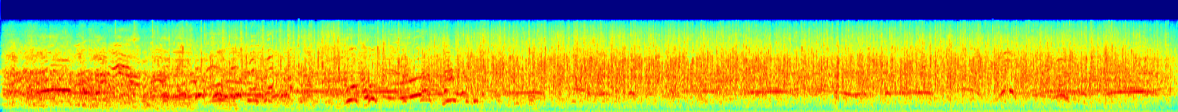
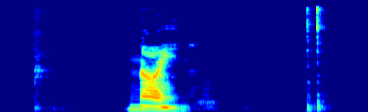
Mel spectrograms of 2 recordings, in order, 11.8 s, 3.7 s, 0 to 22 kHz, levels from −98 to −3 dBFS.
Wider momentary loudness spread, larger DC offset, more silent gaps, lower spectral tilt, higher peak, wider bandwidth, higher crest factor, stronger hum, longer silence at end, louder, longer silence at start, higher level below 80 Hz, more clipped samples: second, 2 LU vs 13 LU; first, 0.4% vs under 0.1%; second, none vs 2.33-2.43 s, 2.53-3.00 s; second, -1 dB/octave vs -4.5 dB/octave; first, 0 dBFS vs -12 dBFS; second, 10.5 kHz vs 16.5 kHz; second, 14 dB vs 24 dB; neither; second, 0 s vs 0.5 s; first, -12 LUFS vs -31 LUFS; second, 0 s vs 1.3 s; first, -50 dBFS vs -84 dBFS; neither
